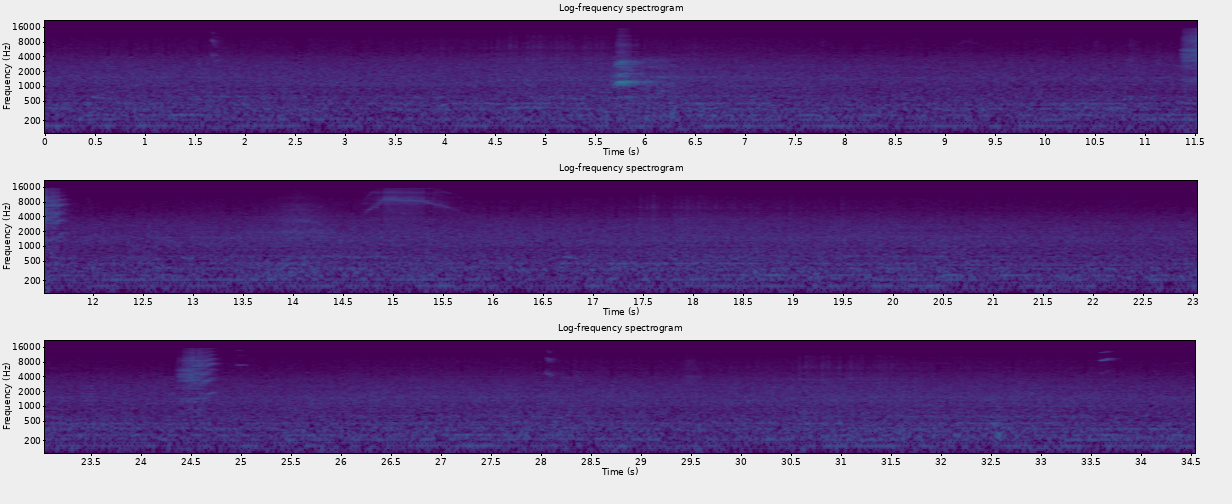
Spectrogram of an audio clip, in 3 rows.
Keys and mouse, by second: 1.7-5.8 drag, 6.6-9.5 drag, 6.6 d, 9.7-12.7 drag, 13.3 shift+q, 18.9-20.9 right drag, 20.9-28.4 drag, 25.4-28.2 right drag, 28.8-34.0 drag, 33.4 ctrl+Tab.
